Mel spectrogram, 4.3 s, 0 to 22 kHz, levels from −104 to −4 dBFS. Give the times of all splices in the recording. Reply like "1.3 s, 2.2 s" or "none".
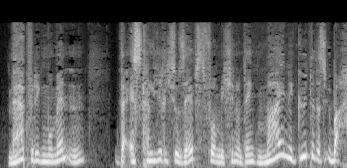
none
